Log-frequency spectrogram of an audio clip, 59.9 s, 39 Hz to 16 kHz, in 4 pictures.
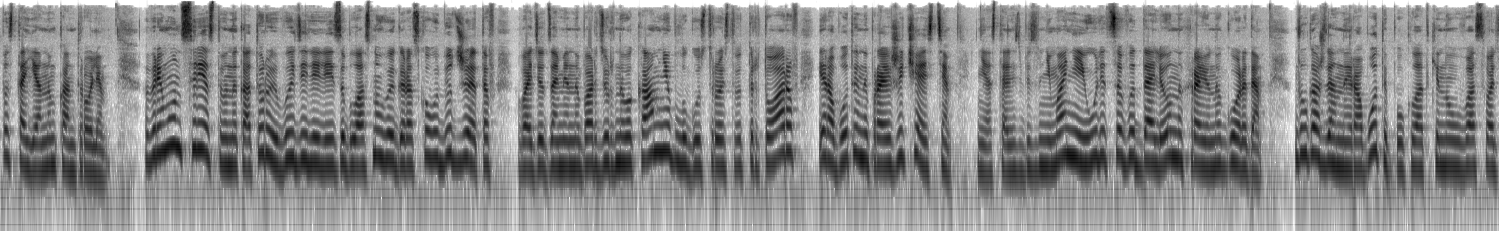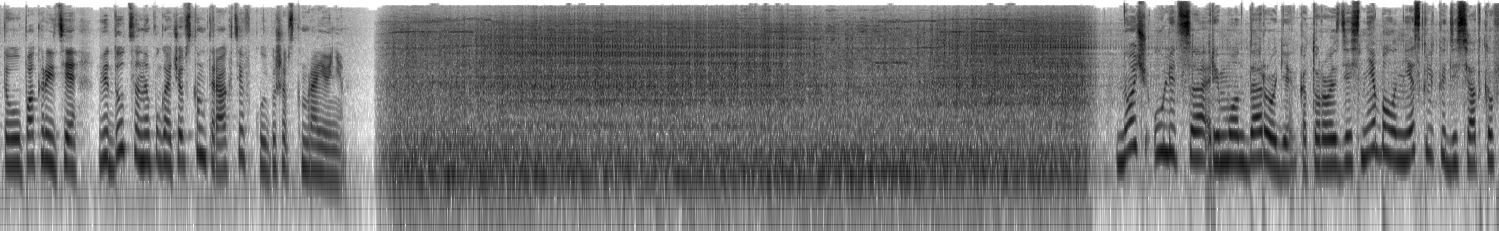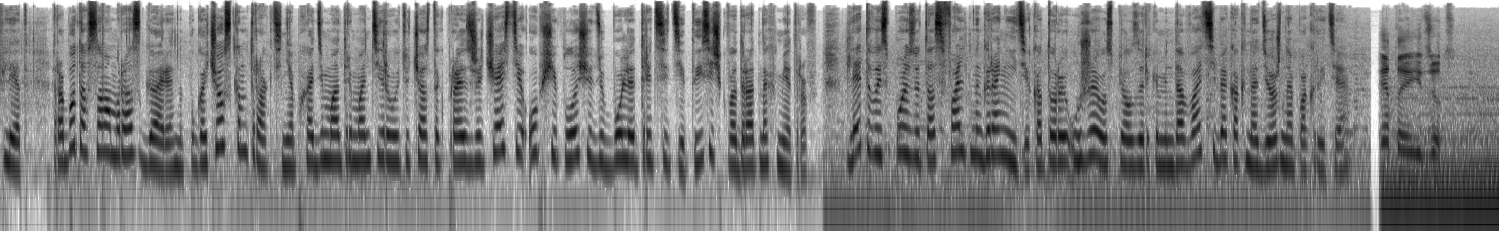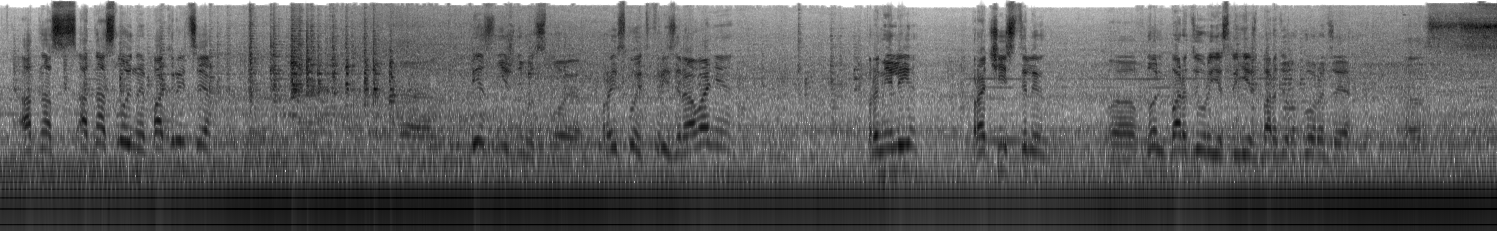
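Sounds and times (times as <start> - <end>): heavy construction machinery engines: 18.8 - 34.5, 38.2 - 59.9
irregular clatter: 45.0 - 49.1.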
